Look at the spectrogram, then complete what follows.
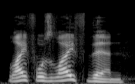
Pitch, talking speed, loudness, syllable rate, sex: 155 Hz, 175 wpm, -19 LUFS, 3.6 syllables/s, male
